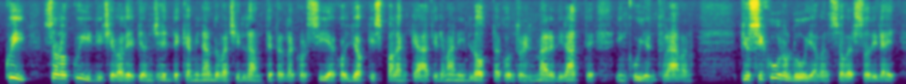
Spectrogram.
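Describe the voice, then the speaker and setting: A man narrating a literary audiobook with a very low, dark voice. His tone is husky and mellow, and he tells the story at an unhurried, measured pace. He lifts his pitch when quoting characters. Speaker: actor reading a novel aloud.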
